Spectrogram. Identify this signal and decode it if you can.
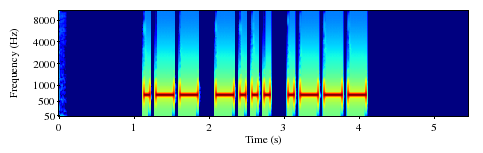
Morse code, heard as a keyed tone, about 16 wpm, 700 Hz. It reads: WBJ
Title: USA Call Sign Postfixes - 3 Letters 15wpm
